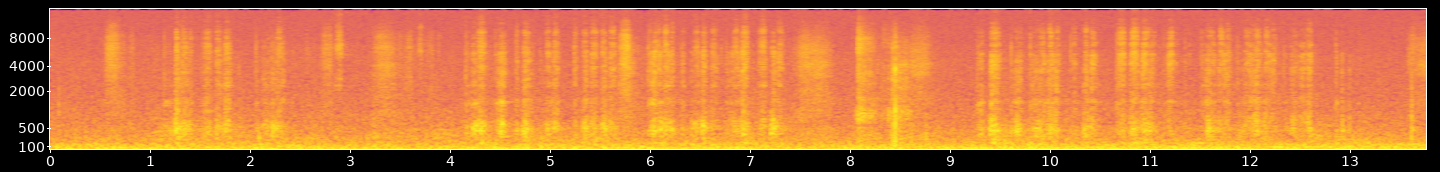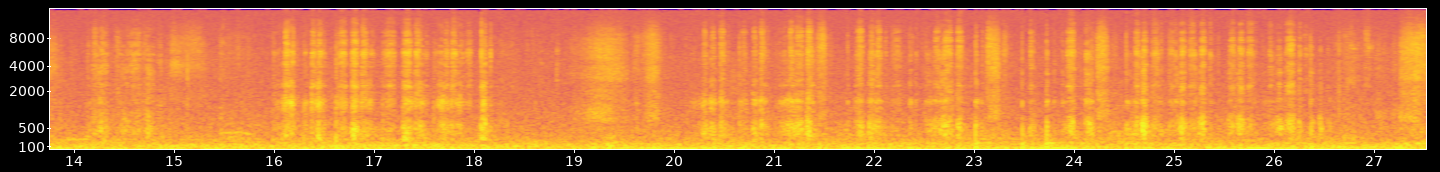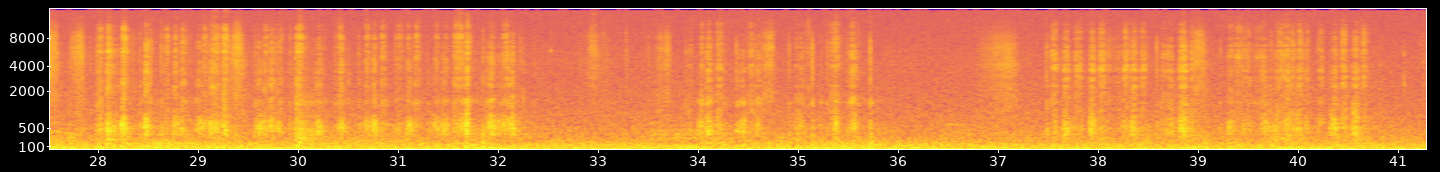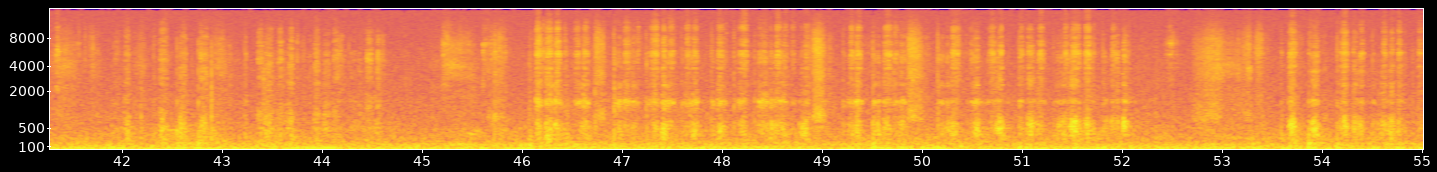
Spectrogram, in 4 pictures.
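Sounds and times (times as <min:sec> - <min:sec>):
faint low hum: 0:00.0 - 0:55.0
pencil scratching on paper: 0:01.2 - 0:02.4, 0:04.2 - 0:07.4, 0:09.3 - 0:13.0, 0:14.1 - 0:15.1, 0:16.0 - 0:18.2, 0:19.2 - 0:26.5, 0:27.2 - 0:32.3, 0:33.9 - 0:35.7, 0:37.5 - 0:40.7, 0:42.0 - 0:44.6, 0:45.6 - 0:52.1, 0:52.8 - 0:55.0.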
